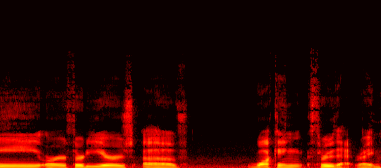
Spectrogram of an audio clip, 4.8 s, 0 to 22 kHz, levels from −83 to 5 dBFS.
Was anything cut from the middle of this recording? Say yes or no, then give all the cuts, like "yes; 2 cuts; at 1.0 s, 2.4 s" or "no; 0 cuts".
no; 0 cuts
